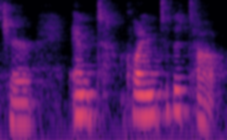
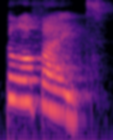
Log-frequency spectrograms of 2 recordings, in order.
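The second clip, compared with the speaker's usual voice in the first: loud, high shout of glee; 7 semitones higher, 12 dB louder, slower than usual. A narrator's reading. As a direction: yell it out to start the fun. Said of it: "and shouted".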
